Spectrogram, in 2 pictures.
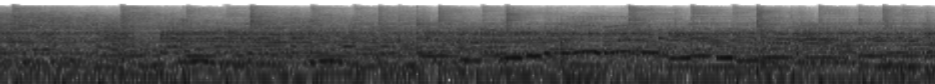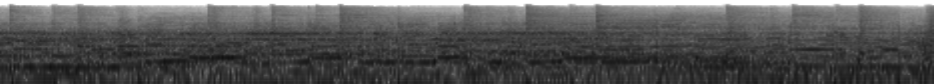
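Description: Blues-rock band playing live with no vocals: electric guitar lead with bent notes over a steady drum beat and bass.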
